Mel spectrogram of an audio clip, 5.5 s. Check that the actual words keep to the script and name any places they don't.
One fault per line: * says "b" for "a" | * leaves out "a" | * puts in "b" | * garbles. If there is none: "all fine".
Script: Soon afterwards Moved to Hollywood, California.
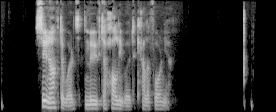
all fine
